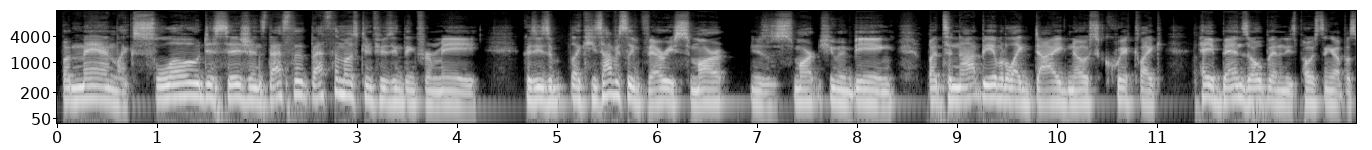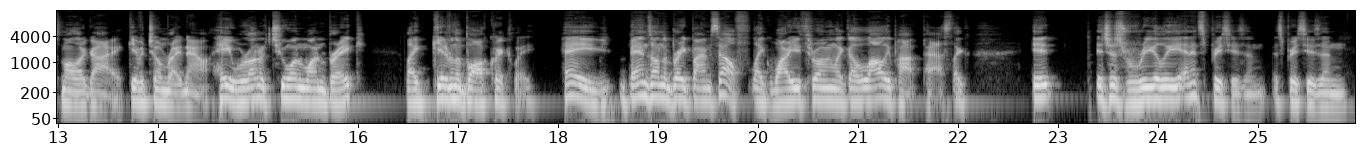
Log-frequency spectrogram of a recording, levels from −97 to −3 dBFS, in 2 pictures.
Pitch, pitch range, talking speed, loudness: 130 Hz, 115-140 Hz, 205 wpm, -22 LUFS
